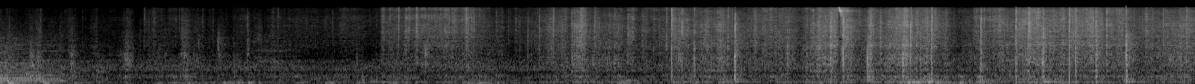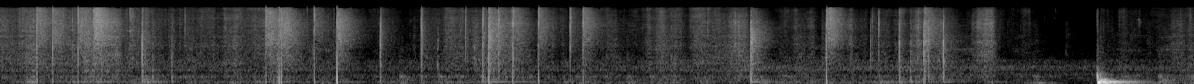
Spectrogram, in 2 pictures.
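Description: Red-hot metal ball pressed against a watermelon's rind, the wet rind sizzling and crackling with irregular pops, starting about four seconds in. A single loud thump near the end.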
